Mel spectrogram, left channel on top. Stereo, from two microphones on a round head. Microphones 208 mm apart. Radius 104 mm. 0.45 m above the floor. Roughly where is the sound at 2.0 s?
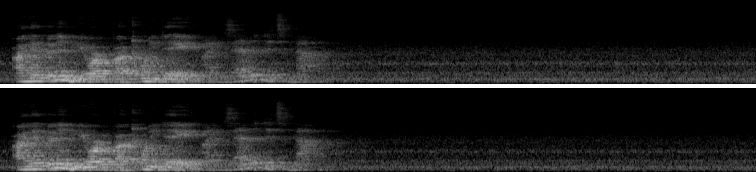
Centre.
